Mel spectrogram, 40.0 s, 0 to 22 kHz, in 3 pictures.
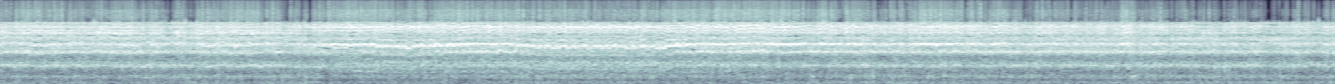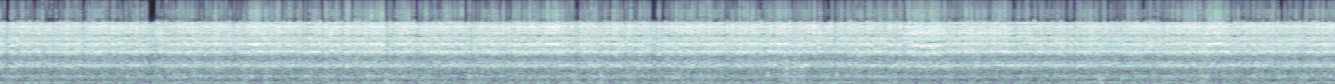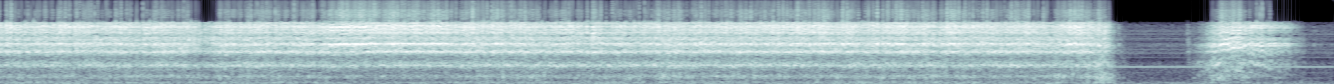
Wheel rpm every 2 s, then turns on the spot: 230, 220, 180, 180, 230, 230, 230, 230, 230, 230, 230, 230, 230, 230, 230, 230, 230, 230, 220, 40.
none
